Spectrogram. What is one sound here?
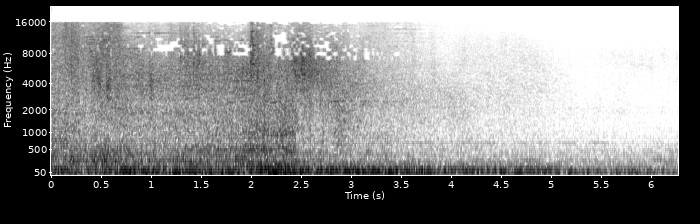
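A triumphant game fanfare swells and fades out.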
